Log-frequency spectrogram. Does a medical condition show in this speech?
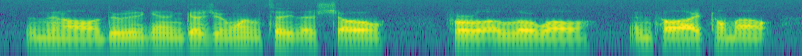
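Yes: brain injury.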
